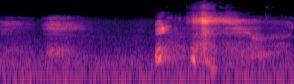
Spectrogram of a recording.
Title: Intoxicated sneezes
